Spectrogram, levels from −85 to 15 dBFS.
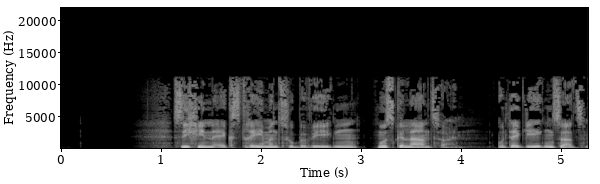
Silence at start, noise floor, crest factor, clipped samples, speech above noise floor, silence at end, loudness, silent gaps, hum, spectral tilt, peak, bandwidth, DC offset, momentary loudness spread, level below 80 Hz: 0.95 s; -74 dBFS; 18 dB; under 0.1%; 56 dB; 0 s; -18 LUFS; none; none; -5 dB/octave; -2 dBFS; 11.5 kHz; under 0.1%; 11 LU; -40 dBFS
